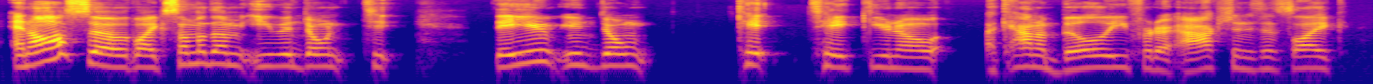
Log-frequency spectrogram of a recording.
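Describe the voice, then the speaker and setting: A man in his twenties with a smooth, forceful voice, recorded close and dry. He speaks as a guest in a candid chat, emotional and emphatic, often repeating a phrase to drive it home. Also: sits high, brisk, no room sound. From United States. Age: 20s. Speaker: podcast guest, YouTuber and voice actor. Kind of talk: candid personal interview chat.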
